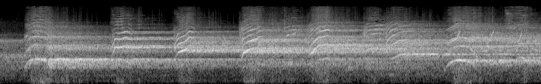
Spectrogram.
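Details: Belugas Hodoi, Taanya and Mirai, captive at Port of Nagoya Public Aquarium, training on November 1, 2020; loud, continuous harmonic whistles with upswept notes and squeaks repeating roughly every second, echoing in the hall.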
